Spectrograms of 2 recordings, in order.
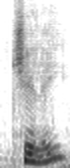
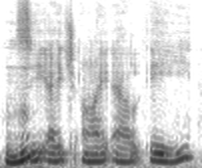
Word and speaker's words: Chile: And of course, as Rhubarb has pointed out, there is another pronunciation of Chile, the country. Yes. Chile, Chile. So that's three different words that sound the same, that all have different meanings.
